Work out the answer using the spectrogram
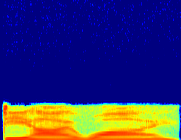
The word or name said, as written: DIY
